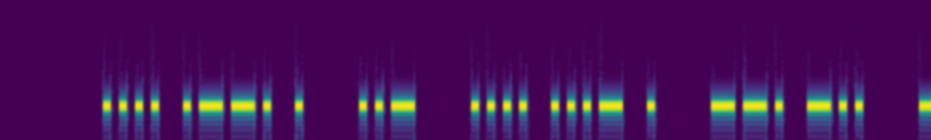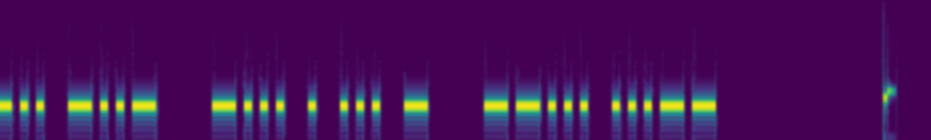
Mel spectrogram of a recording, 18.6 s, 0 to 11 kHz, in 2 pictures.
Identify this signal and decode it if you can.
Morse code, heard as a keyed tone, about 15 wpm, 700 Hz. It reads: HPE U HVE GD DX BEST 73
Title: Common QSO Phrases 15wpm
